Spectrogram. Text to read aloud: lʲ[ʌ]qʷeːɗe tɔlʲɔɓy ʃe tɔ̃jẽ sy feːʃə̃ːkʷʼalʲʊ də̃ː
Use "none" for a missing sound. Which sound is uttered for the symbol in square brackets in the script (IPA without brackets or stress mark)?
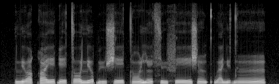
ɔ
